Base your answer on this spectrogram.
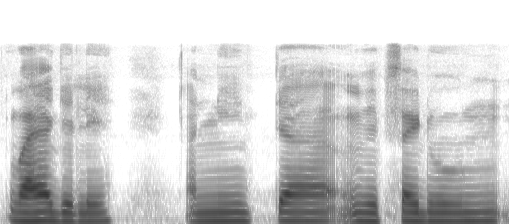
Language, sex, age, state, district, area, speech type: Marathi, male, 18-30, Maharashtra, Yavatmal, rural, spontaneous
